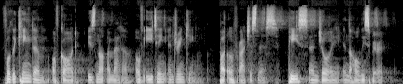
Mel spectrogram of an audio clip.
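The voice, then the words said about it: Great radio voice. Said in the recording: “You got a great radio voice”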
